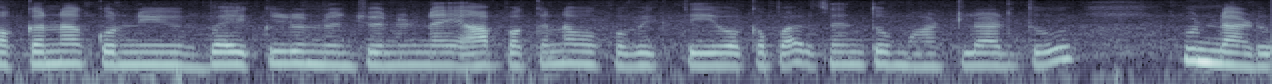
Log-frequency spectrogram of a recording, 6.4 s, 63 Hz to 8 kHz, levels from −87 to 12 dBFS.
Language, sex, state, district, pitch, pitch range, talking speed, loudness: Telugu, female, Andhra Pradesh, Guntur, 195 Hz, 190-205 Hz, 130 wpm, -17 LUFS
